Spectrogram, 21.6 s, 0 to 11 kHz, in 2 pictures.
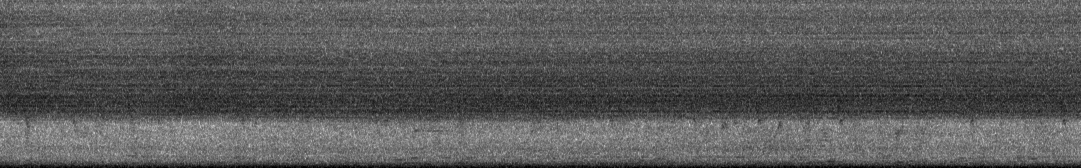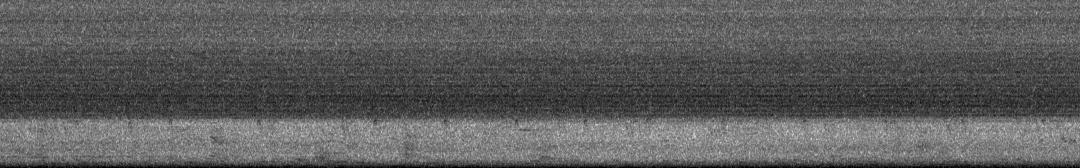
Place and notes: Sitting in the Park, Very hot weather, Traffic Sound, Birdsong, Cicadas sound
Sony PCM D50+ Soundman OKM II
